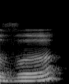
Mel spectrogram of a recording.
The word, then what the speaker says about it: veux: Que je veux. Last X is not to be pronounced.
